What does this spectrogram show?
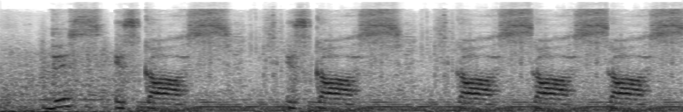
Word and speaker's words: Gauss: This is Gauss, and thank you, Quite Shy, for informing me that it's pronounced Gauss instead of Gauss, because I was honestly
